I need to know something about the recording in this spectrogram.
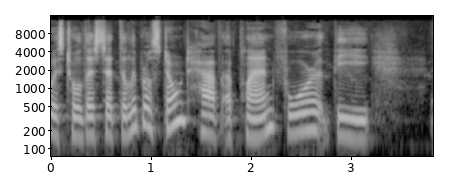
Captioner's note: speaking French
